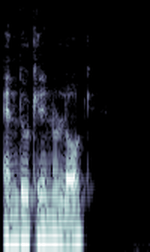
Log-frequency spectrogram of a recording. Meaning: an endocrinologist (a person who is skilled at, or practices, endocrinology.)
- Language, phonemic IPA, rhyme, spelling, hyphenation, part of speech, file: Norwegian Bokmål, /ɛndʊkrɪnʊˈloːɡ/, -oːɡ, endokrinolog, en‧do‧kri‧no‧log, noun, Nb-endokrinolog.ogg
